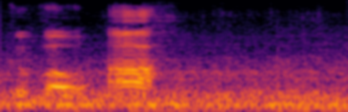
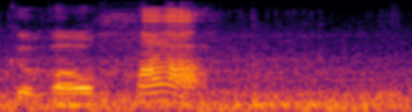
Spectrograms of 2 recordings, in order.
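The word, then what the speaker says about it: גבוה: recording to clarity, but there is a slight pronunciation of the hey at the end of the word, and it's similar to how we say noach, koach instead of nocha or nocha. It's not gavoha, it's gavoah.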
